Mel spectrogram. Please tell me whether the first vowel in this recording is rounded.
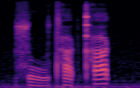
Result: yes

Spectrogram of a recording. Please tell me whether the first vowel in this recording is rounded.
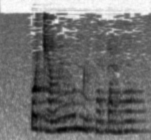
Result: yes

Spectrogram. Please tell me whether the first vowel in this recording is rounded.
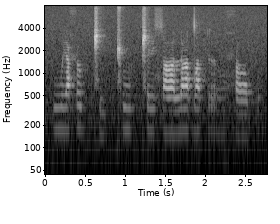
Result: no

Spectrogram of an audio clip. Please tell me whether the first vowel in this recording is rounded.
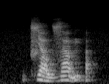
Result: no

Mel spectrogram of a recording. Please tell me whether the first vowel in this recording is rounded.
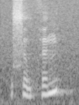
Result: no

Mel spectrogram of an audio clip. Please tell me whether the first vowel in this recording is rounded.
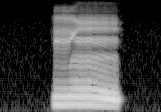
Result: no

